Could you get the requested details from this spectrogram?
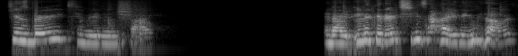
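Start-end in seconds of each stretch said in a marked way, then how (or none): none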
